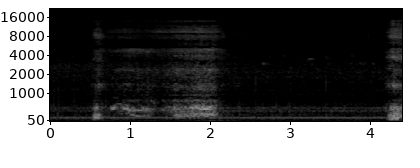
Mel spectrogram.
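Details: Father snoring loudly near a baby: rough noisy inhalations, two or three in a few seconds, over steady low hum: ordinary snoring.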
